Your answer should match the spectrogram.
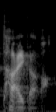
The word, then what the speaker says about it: taiga: I don't know how you say it. I think it's taiga. – You've got to say it like Werner Herzog. – Yeah, taiga. That's how I learned it from. I never heard anyone say the word until Werner Herzog said it in that documentary.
